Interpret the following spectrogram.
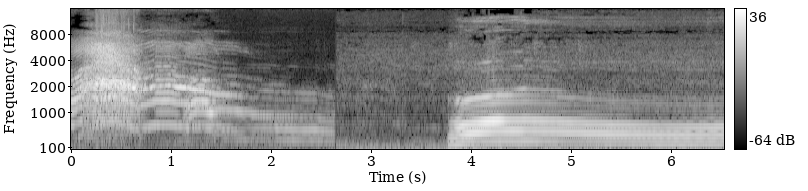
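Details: Fighting male cats trade harsh yowls: a loud scratchy opening cry sliding downward, a quieter pause with faint noise, then a sustained, steady, low moaning howl held for nearly three seconds.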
